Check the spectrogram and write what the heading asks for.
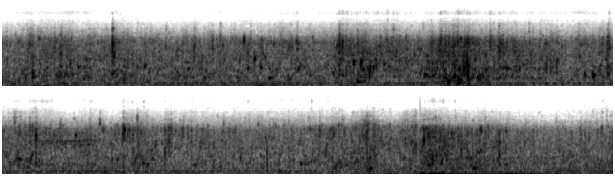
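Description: Steady rush of river water, with a few short knocks over it, the strongest about three seconds in.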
